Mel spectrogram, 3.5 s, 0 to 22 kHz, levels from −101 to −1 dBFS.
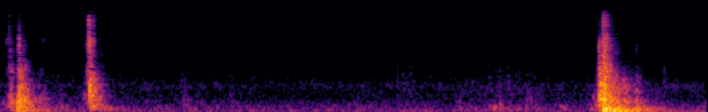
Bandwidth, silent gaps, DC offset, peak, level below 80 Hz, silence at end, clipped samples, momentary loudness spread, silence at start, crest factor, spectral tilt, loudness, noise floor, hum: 12.5 kHz; none; under 0.1%; 0 dBFS; -34 dBFS; 0.3 s; under 0.1%; 15 LU; 0.05 s; 28 dB; -7.5 dB/octave; -25 LUFS; -68 dBFS; none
